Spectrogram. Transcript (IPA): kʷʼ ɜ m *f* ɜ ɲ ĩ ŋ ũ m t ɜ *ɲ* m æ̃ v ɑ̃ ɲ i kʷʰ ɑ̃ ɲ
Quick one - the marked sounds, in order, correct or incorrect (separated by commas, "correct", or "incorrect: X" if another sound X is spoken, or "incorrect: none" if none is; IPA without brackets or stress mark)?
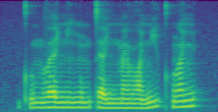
incorrect: v, correct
